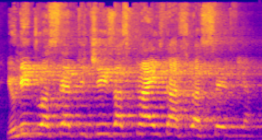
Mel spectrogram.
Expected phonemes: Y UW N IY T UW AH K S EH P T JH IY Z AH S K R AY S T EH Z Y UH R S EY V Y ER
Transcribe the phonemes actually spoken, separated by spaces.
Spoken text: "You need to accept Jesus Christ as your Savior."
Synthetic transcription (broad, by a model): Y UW N IY T UW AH S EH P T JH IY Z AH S K R AY S T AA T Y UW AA S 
